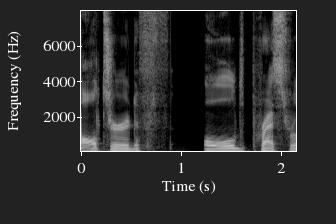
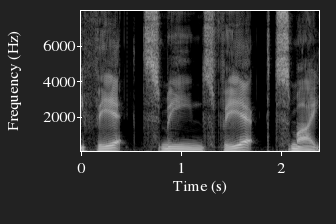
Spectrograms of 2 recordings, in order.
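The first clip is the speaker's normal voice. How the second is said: put-on Australian accent. Answering a viewer's request to do an australian accent: put-on australian accent. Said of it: "you asking me to do an Australian accent?".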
